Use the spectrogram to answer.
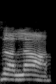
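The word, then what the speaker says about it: Salat: For zalat, the pronunciation is zalat. It's not salad, it's zalat.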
